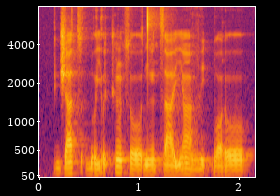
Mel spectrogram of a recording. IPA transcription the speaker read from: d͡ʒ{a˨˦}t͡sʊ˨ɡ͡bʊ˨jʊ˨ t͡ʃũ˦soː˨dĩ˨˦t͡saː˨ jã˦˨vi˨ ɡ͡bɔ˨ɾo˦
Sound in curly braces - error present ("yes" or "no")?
no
